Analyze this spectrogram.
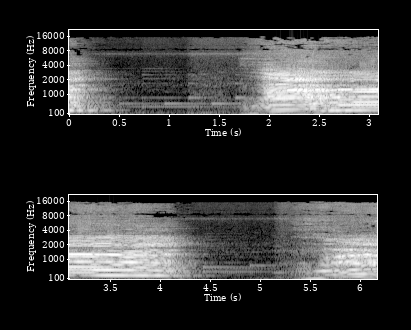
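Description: A cow gives a long, deep, harmonic-rich moo, then begins another.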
